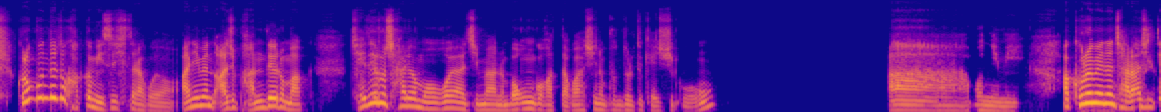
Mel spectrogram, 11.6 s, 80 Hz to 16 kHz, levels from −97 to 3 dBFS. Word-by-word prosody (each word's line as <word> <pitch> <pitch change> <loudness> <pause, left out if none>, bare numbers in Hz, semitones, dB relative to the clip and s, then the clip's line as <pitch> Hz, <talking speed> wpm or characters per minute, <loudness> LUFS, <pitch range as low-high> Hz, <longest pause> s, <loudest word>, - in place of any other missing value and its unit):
그런 360 +7 +2
분들도 455 -1 +5
가끔 230 -5 -4
있으시더라고요. 130 - -8
아니면 230 +1 0
아주 190 - -1
반대로 195 +5 +2
막 135 -3 -4 0.4
제대로 295 - +1
차려 220 -4 -1
먹어야지만은 155 -6 -4
먹은 150 +4 -2
것 140 - -6
같다고 125 0 -8
하시는 135 +2 -7
분들도 125 -1 -14
계시고. 110 - -12 1.7
아. 120 -2 -3
아버님이. 110 -4 -12 0.4
아 210 - +4
그러면은 295 +2 +8
자라실 195 -1 +1
때 - - -1
155 Hz, 325 characters per minute, -23 LUFS, -, 1.7 s, 그러면은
